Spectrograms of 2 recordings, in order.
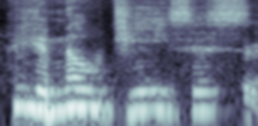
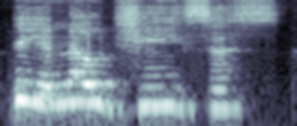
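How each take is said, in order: First: Slow, mild imitation; lightly mock the pious question. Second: High, slow put-on church voice.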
